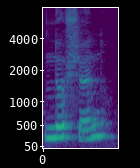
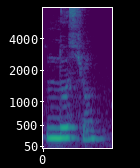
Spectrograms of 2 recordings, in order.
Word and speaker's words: Notion: parler c'est tout simplement notion ou notion on prononce comme on veut je pense c'est en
